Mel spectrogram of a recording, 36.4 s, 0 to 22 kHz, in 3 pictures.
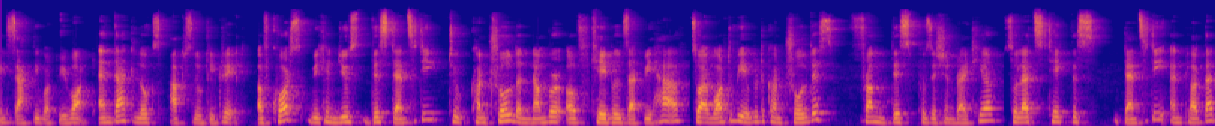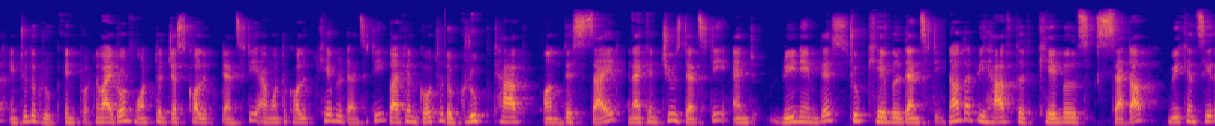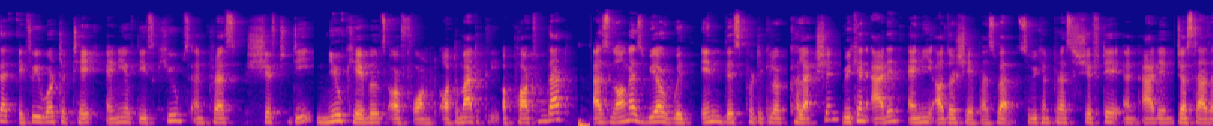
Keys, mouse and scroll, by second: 0.9 ctrl+scroll up 1, 1.1 scroll down 1, 1.2 shift+middle click, 1.7 scroll down 1, 1.9-2.2 middle drag, 2.5-3.6 ctrl+shift+middle drag, 2.5 scroll up 1, 4.3-6.8 drag, 7.1 middle click, 11.5-12.8 drag, 16.8 click, 18.6-23.0 drag, 23.2-24.1 middle drag, 24.4 click, 26.8 shift+d, 28.4-29.2 middle drag, 30.0 x, 32.6 shift+middle click, 33.2 ctrl+middle click, 33.8 shift+a.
